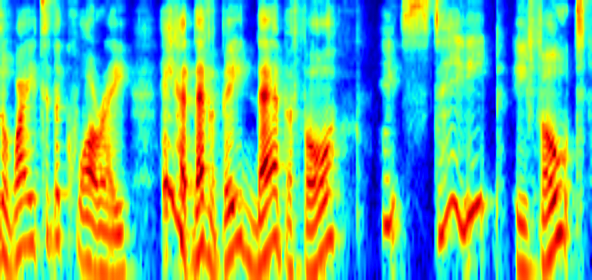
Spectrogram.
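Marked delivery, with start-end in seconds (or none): 3.8-5.0 put-on high, light young engine voice; a cocky small engine sizing up the hill; Percy the little engine. A narrator's reading. Percy's voice in story.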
